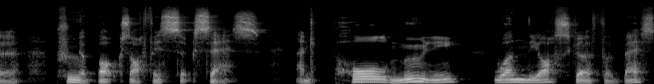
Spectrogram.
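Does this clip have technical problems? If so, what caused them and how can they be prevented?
Yes. Brief bursts of damaged data in a compressed stream interrupt the speech at 0.79 s and 4.95 s, each a blip lasting under 20 ms. Corrupted bytes make the decoder misread a frame, lose sync and hunt for the next valid frame header. To prevent it, verify file or stream integrity with checksums and use a reliable transfer.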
